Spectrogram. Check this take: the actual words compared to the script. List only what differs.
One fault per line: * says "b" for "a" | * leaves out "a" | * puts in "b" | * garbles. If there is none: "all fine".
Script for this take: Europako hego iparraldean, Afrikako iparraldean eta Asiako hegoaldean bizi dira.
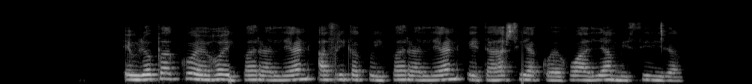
all fine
